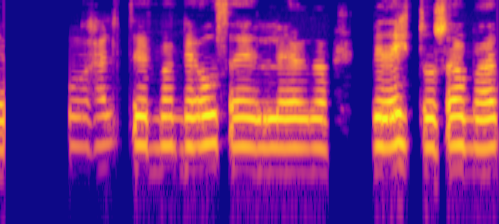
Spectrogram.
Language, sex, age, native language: Icelandic, male, 12, Icelandic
